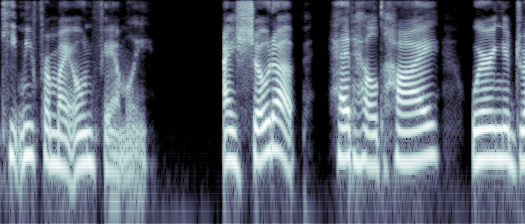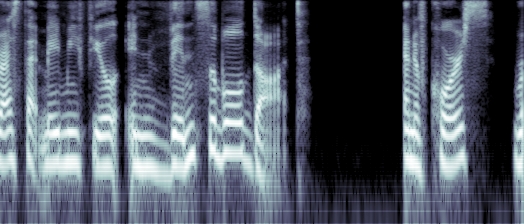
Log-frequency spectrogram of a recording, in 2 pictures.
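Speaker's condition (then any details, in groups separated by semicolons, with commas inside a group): No condition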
